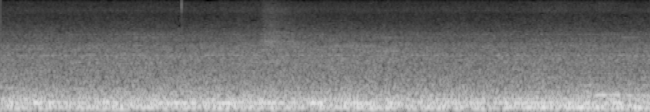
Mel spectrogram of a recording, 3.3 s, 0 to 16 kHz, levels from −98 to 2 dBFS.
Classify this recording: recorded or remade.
recorded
